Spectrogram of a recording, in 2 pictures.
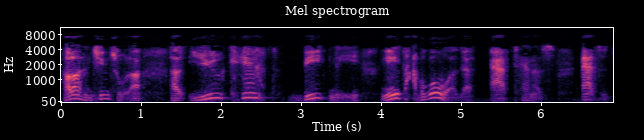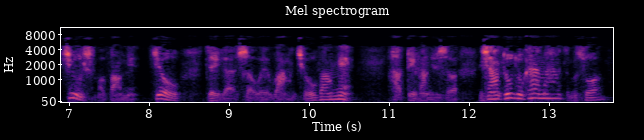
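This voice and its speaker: A man hosts a bilingual radio English lesson, explaining pronunciation emphatically like a teacher. His voice is on the low side with wildly swooping pitch and a measured pace. The sound is tinny and phone-like, with faint noise.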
